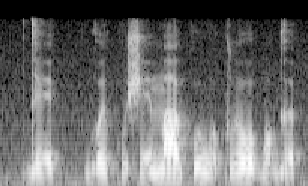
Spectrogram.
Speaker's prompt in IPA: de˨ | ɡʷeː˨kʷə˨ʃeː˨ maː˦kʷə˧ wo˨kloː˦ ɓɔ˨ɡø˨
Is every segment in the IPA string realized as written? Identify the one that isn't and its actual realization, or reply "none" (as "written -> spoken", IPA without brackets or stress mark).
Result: ø˨ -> ə˨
